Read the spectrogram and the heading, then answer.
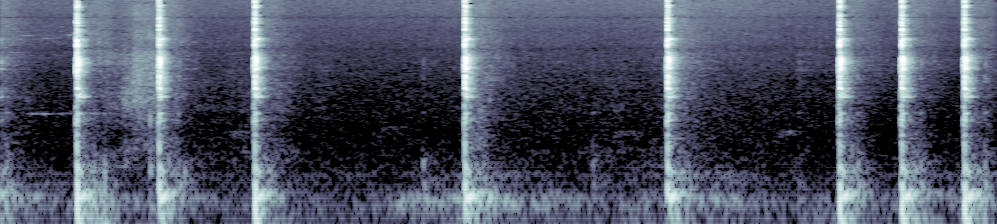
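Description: Sharp, clicky taps on a homemade telegraph key, about eight in an uneven rhythm with short and longer gaps, each ringing briefly. No voices.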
